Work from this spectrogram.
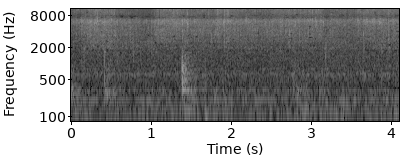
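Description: Onions fry in a pan with mango pieces and dried bitter gourd while being mixed, a continuous close sizzle with a few faint scrapes and knocks.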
